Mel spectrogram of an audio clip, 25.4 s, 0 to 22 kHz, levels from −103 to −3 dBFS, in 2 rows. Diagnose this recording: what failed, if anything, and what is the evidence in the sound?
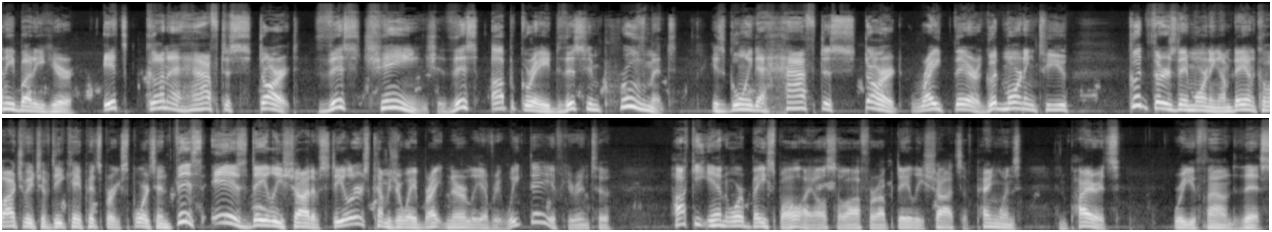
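Echo leak in call processing: a faint copy trails the speech by 331 ms at 0.4, 3.55, 8.54, 9.97, 13.29, 16.34, 18.51 and 21.53 s, likely a far-end canceller missing loudspeaker pickup.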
